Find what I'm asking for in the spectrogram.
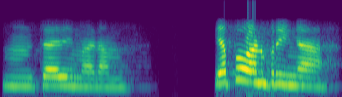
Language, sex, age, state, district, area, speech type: Tamil, female, 30-45, Tamil Nadu, Tiruvannamalai, rural, conversation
